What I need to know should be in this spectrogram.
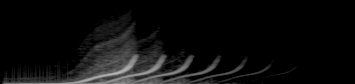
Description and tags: Space Flight Sound Effect
Synthesized space sound effect.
